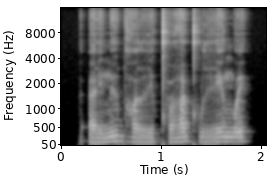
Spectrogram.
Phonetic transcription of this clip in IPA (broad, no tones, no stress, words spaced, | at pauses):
ʔɐɾinɨbʱɔ rikʷʰɘðˤɨkʷʰi reŋʷe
